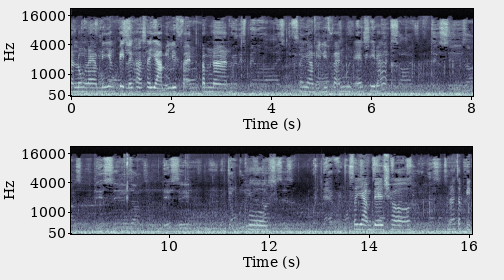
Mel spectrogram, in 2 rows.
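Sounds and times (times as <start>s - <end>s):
woman talking: 0.0s - 3.3s, 4.5s - 6.5s, 11.5s - 12.2s, 13.6s - 14.9s, 15.6s - 16.0s
car engine and tyres rumbling: 0.0s - 16.0s.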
